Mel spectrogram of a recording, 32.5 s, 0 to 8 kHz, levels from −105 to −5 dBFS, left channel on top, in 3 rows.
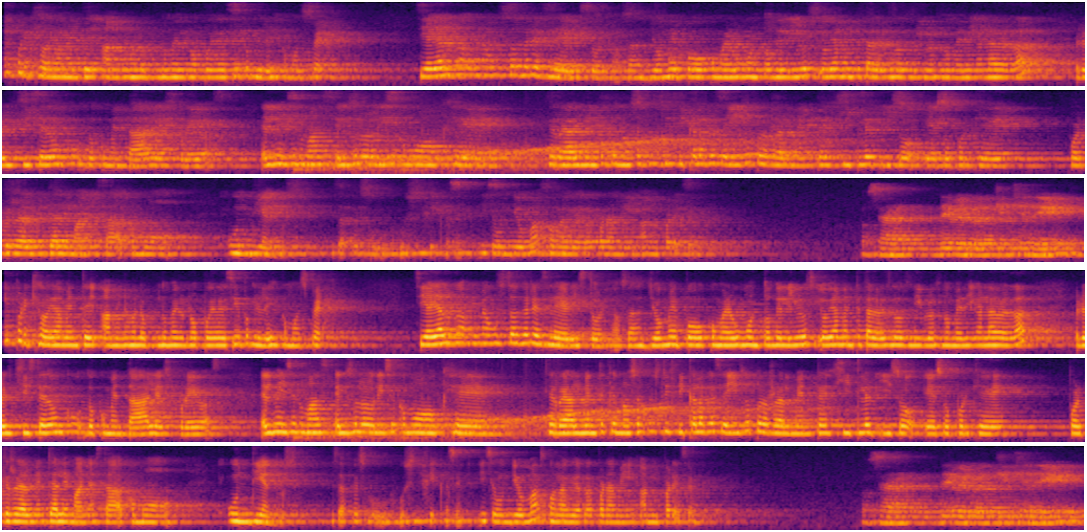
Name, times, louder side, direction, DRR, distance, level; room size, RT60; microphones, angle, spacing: voice 1, 0.0-3.3 4.1-10.2 10.7-12.9 13.4-15.8 16.3-20.9 21.5-23.3 23.9-24.6 25.0-28.6, right 5 dB, 80° right, 7 dB, 0.4 m, -25 dB
sound 1, 13.7-19.7, right 1 dB, 20° right, 0.8 m, -40 dB
voice 2, 25.2-26.2 30.2-32.3, equal, 70° left, -6 dB, 1.7 m, -32 dB
9.7 x 7.6 x 4.8 m, 2.2 s
head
